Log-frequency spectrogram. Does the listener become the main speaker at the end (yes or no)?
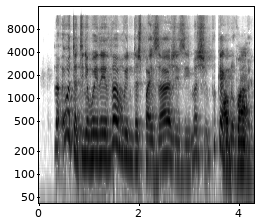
yes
